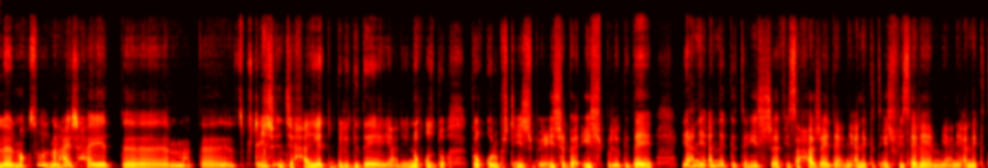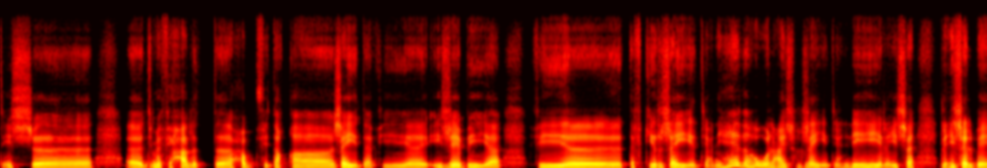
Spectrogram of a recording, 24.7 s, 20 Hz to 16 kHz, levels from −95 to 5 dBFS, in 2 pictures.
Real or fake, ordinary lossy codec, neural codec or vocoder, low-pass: fake; none; autoencoder, 48 kHz, 128 numbers a frame, DAC-VAE, trained on Japanese speech; 14.4 kHz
